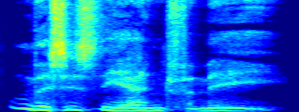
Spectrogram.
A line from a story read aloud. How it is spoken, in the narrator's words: gasps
